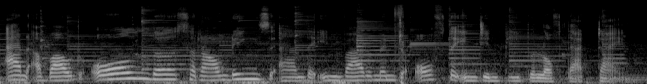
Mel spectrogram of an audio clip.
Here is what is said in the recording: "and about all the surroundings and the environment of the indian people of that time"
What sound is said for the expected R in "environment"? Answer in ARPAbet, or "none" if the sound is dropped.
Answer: R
